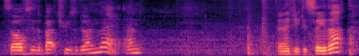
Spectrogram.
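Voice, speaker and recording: A man's voice: a little high, lively intonation, fast, darkish tone, slight background noise. A man giving casual, chatty commentary to the camera as he unboxes a games console at home, talking to the items as he handles them. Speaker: unboxing vlogger.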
